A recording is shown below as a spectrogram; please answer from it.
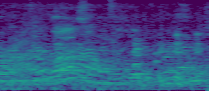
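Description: Indistinct chatter: several people talking at once, no words clear.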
